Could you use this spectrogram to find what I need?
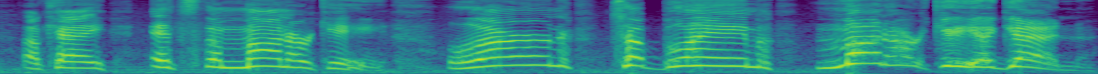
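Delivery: heated, agitated, upset, worked-up ranting. Venting to video viewers, very upset. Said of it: "Sorry, I'm very upset".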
